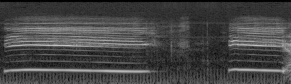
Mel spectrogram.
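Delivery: very high squealing "Eek"; shrill mock fright squeal; excited squeal. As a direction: squeal like you just saw a snake. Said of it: "could you tell how excited I was".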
